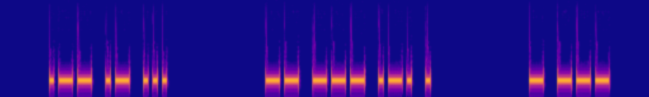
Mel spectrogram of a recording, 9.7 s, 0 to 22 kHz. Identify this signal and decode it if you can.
Morse code, heard as a keyed tone, about 17 wpm, 700 Hz. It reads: WAS MORE TO
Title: 3x Word-Spacing - Sentences from Top 100 Words - 17wpm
